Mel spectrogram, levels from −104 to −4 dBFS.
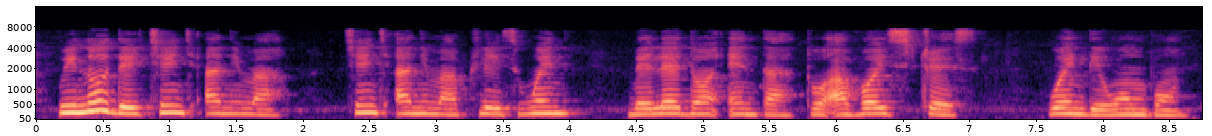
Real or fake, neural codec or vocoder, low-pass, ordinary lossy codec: real; none; 7.2 kHz; none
